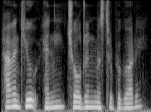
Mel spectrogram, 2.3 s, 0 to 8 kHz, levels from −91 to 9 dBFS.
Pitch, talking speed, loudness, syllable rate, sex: 140 Hz, 160 wpm, -16 LUFS, 5.4 syllables/s, male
